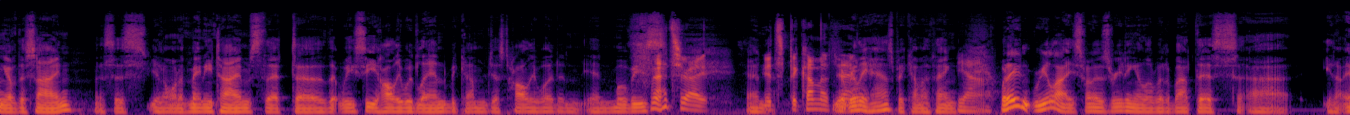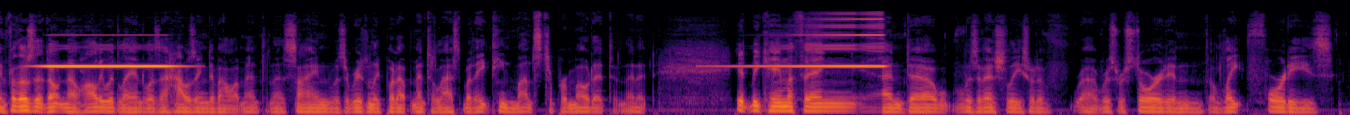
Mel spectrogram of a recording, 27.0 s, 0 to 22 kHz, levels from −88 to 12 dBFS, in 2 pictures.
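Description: Loudspeaker feedback squeal hits at 13.74 to 15.55 s, a 2.4 kHz tone jumping up almost instantly to about 15 dB over the speech, then again at 20.45 to 22.41 s, swelling more slowly to about 10 dB above. The mic is hearing its own speaker and the loop runs away at that one frequency.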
